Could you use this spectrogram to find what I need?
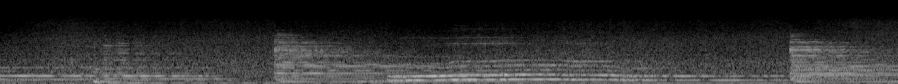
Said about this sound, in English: What's that banging on the piano?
